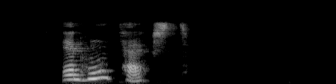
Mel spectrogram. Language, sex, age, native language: Icelandic, female, 70-79, Icelandic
